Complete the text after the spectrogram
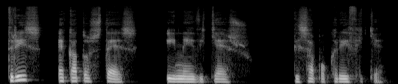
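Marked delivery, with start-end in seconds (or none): none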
